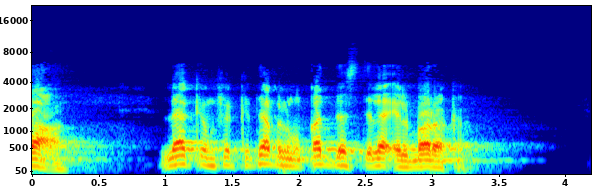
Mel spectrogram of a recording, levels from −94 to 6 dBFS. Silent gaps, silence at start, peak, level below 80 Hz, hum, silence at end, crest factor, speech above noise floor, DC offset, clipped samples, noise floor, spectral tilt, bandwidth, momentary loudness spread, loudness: none; 0 s; -2 dBFS; -52 dBFS; none; 0.85 s; 14 dB; 51 dB; under 0.1%; under 0.1%; -67 dBFS; -9.5 dB/octave; 5.8 kHz; 12 LU; -17 LUFS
